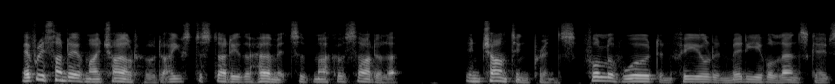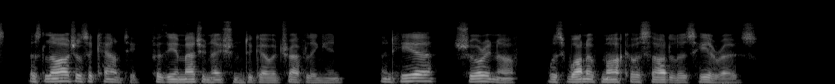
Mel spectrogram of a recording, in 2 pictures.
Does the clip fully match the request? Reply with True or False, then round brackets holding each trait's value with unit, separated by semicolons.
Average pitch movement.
True (4.2 semitones)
